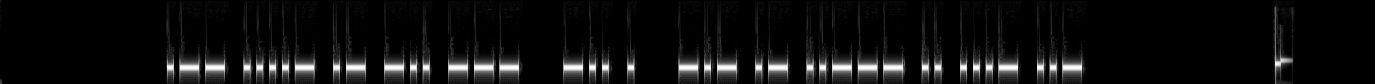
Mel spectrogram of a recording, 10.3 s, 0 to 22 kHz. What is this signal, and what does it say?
Morse code, heard as a keyed tone, about 25 wpm, 700 Hz. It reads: W4ADO DE KA2IVU
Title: USA Callsign DE Callsign 25wpm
